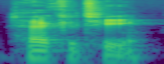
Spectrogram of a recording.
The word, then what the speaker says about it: Hecate: The concept as far as I could find probably started back in Greece where um Hermes and Hecat Hecat there you go.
